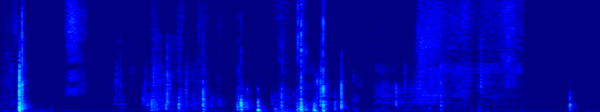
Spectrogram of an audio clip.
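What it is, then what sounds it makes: Newsprint newspaper. A folded newsprint newspaper is lifted in both hands, shaken open and unfolded, then pressed flat on the table with the palms. A sharp paper snap opens the clip, followed by a run of crisp crackles and crinkles. Two broad, bright rustling swells come as the sheet is spread, and one final soft tap lands after a short pause.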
